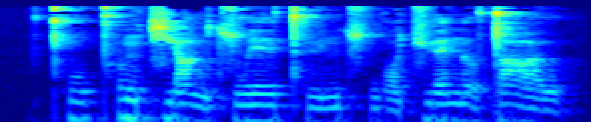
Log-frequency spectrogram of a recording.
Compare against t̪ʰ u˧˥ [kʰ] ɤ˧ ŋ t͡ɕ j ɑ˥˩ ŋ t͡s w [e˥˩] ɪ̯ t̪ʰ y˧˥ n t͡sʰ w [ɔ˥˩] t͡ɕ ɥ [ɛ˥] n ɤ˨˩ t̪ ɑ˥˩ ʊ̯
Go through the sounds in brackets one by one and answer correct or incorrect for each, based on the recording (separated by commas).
correct, incorrect, incorrect, correct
